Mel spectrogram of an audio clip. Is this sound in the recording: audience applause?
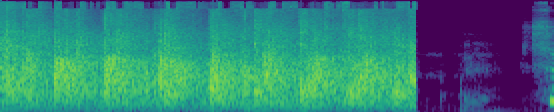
yes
